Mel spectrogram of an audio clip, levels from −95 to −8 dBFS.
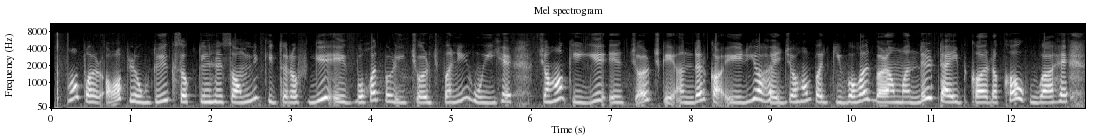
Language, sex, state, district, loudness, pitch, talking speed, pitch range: Hindi, female, Maharashtra, Aurangabad, -19 LUFS, 245 Hz, 185 wpm, 230-290 Hz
